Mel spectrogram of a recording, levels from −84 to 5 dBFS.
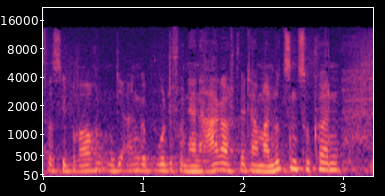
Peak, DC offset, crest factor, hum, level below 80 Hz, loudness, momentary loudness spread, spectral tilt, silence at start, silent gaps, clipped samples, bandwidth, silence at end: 0 dBFS; under 0.1%; 18 dB; none; -46 dBFS; -18 LUFS; 7 LU; -5.5 dB/octave; 0 s; none; under 0.1%; 13.5 kHz; 0 s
